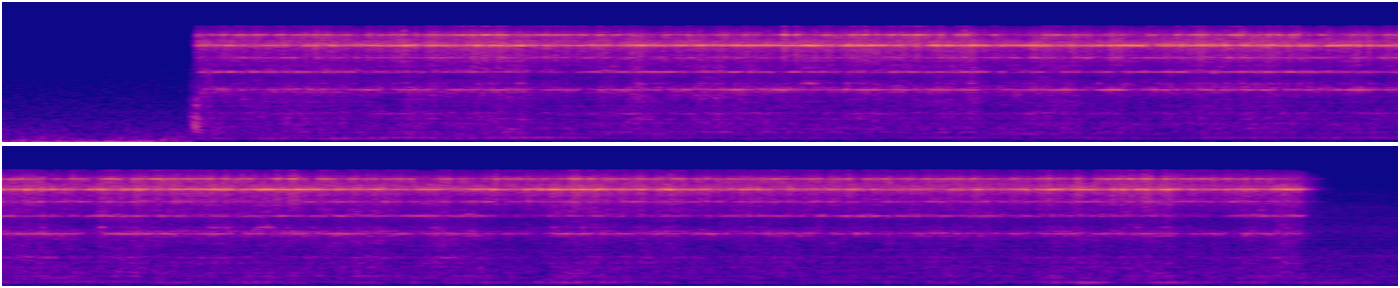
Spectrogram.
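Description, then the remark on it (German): A loud electric bell rings nonstop for about twelve seconds, a steady, shrill metallic clatter that starts abruptly and cuts off just as suddenly, with no voices over it. “Ich glaube, da bringt's mehr was, wenn ich da schon wirklich die Glocke.”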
